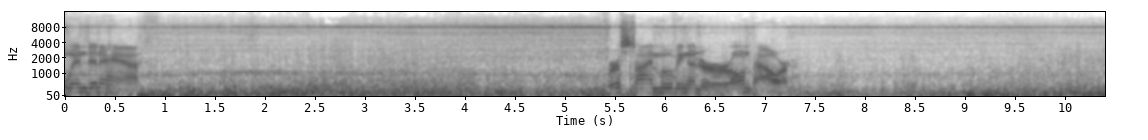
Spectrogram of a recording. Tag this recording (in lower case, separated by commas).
aircraft, vehicle, airplane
